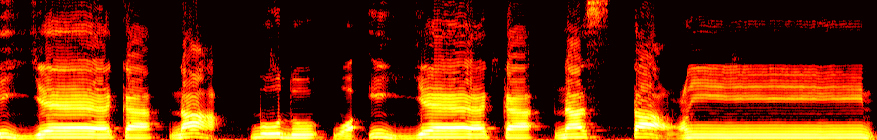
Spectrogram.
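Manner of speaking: slow, drawn-out verse recitation; Quran recitation. Shown as a demonstration. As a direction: recite slowly, stretching the long vowels and the final syllable.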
